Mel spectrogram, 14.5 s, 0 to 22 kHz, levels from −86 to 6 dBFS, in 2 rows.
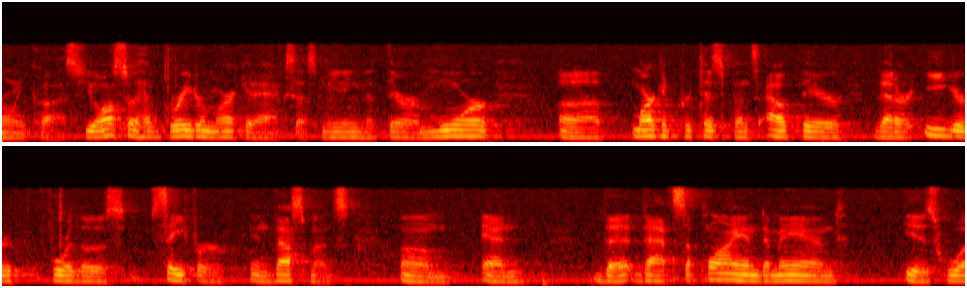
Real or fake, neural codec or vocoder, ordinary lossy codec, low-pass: real; none; AAC, 48 kbps; 7.2 kHz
